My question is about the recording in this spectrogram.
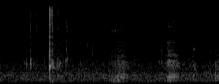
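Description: A man biting into a dry, brittle olive oil and oregano cracker: one sharp snap about half a second in, then faint crunching as he chews.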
